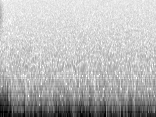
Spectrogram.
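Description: A steady, low background rumble with a faint hiss above it, and no speech.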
